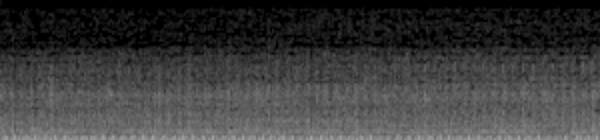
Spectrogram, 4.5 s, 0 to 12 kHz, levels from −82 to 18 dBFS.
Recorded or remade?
recorded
